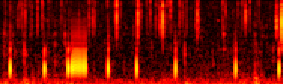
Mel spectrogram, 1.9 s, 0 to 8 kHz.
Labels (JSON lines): {"label": "biophony, knock croak", "recorder": "SoundTrap 300"}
